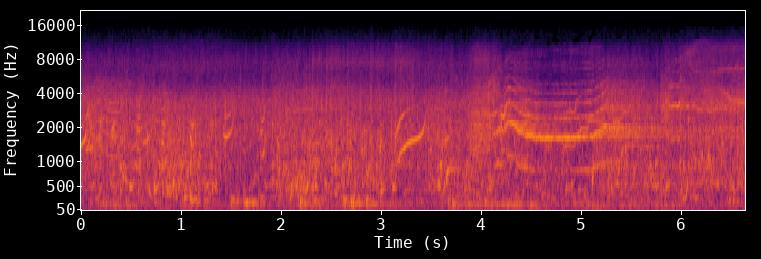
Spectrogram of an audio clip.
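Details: Dolphins, recorded in 1989 together with orcas in full dimensional stereo: a quick rising whistle, then a long, rich, slowly falling and levelling tone, set against crackling clicks and a steady rush of water noise.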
